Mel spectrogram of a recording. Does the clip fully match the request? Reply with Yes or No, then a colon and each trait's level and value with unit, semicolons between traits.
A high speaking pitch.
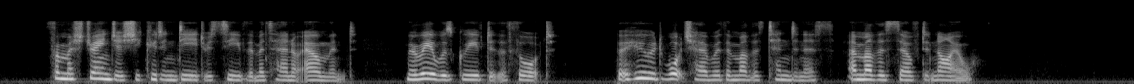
Yes: high, 210 Hz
